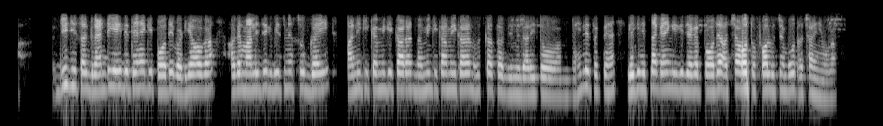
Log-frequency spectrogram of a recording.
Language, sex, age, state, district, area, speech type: Hindi, male, 18-30, Bihar, Vaishali, urban, conversation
